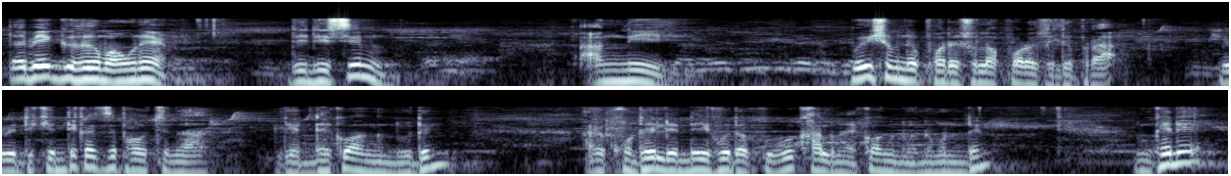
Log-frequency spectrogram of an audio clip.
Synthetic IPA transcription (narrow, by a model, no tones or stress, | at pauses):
d̥abeɡɯɦɯmawnɯdinisim | a̰ŋni | bɯjsumnɯpʰɔɾesɔlapʰɔɾasʰɯlipʰɾa | bebedikʰendikʰazipʰawtɯŋalendajkʰɯaŋɯnudɯŋ | aɾɯkʰɔntʰajlendajɦudakʰɯbɯkʰalmnajkʰɯaŋnunɯmɯndɯŋ | nuŋkʰajne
